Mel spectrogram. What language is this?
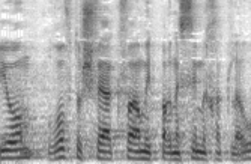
Hebrew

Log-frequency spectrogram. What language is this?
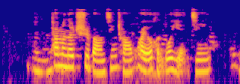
Chinese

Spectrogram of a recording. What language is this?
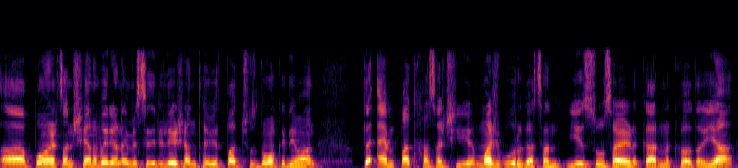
Kashmiri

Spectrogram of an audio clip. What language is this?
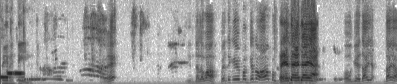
Filipino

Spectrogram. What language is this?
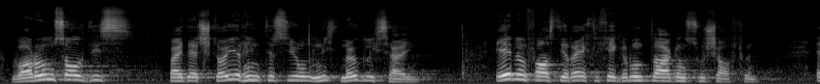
Swiss German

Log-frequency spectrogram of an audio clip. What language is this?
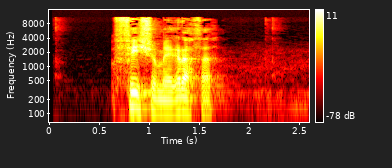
Galician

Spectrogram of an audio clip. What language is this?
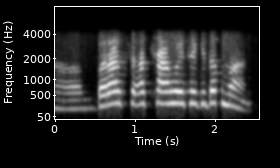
Maithili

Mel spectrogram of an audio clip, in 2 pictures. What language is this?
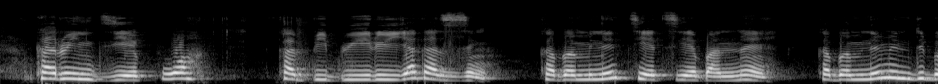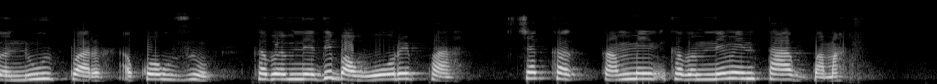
Southern Dagaare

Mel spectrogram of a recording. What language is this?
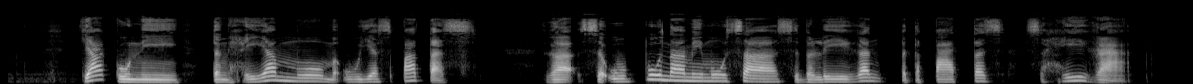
Taroko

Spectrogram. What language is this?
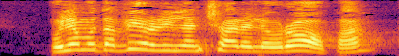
Italian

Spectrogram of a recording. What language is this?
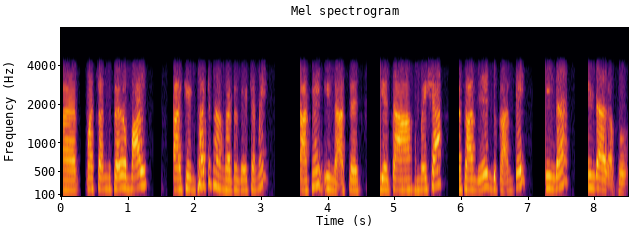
Sindhi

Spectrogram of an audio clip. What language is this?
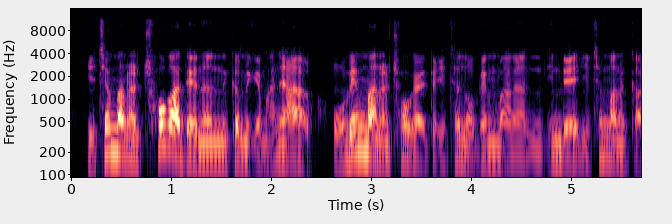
Korean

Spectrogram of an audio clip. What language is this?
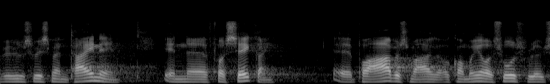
Danish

